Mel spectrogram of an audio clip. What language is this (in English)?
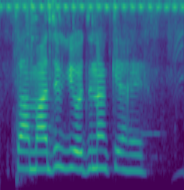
Hindi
